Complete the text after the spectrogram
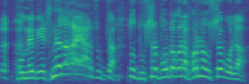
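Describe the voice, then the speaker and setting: A man's voice: very high-pitched, animated, a little fast, vocal fry, bright, forceful tone. A young man, a comic poet, telling self-mocking stories and teasing a live audience from the stage. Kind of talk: stage comedy storytelling.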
